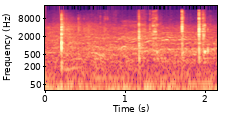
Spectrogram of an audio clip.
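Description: Metal spoon clinking against a tin mixing cup about five times at an uneven pace, sharp short ringing clicks, as a jhal muri vendor stirs chopped chilli and onion into spiced puffed rice and chanachur.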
